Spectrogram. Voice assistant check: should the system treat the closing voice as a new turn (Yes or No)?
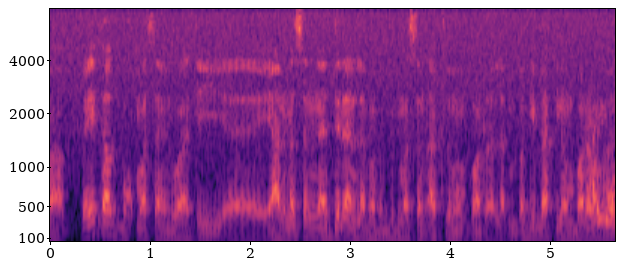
Yes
